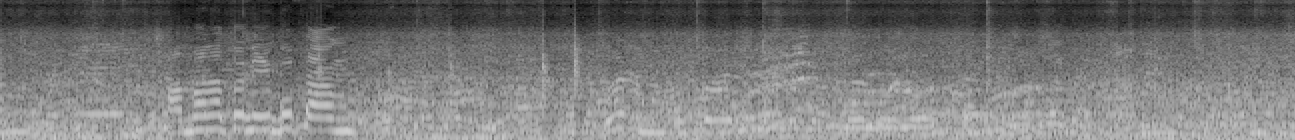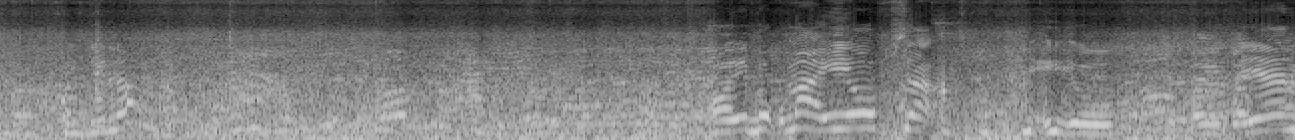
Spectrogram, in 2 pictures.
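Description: A crowd of women chatters loudly close by.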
